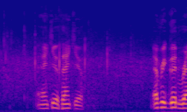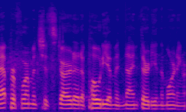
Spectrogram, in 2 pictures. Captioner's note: applause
